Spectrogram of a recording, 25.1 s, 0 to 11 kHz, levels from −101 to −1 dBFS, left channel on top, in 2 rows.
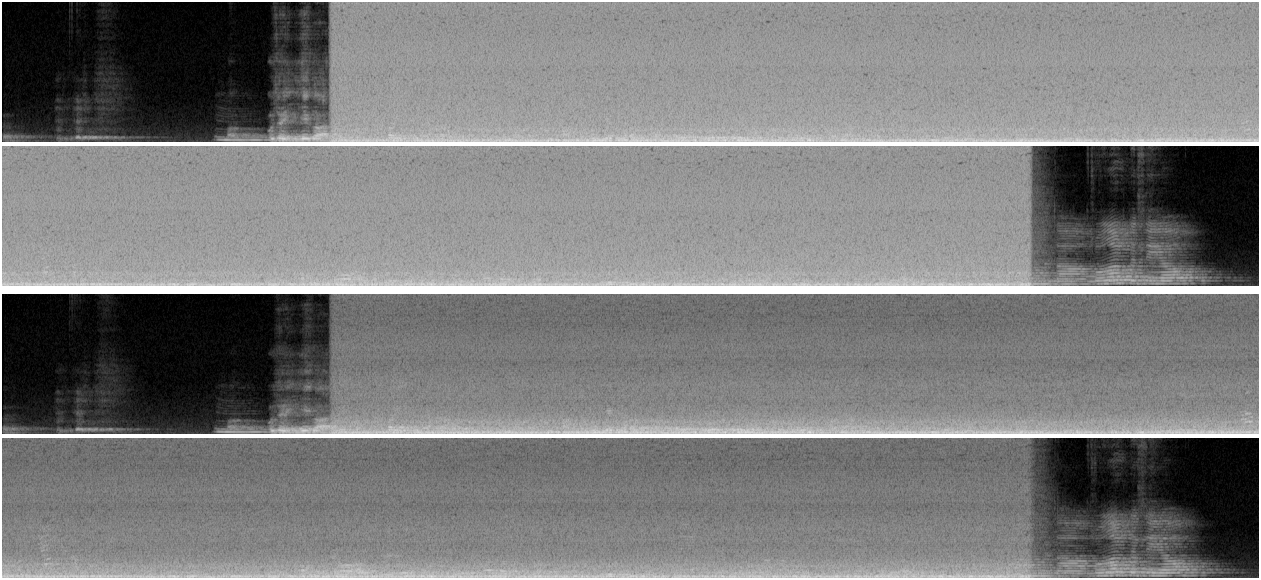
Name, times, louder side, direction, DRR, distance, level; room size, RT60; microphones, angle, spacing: voice 1, 0.7-1.1 2.1-2.8 7.5-8.0 11.5-14.1 19.3-24.4, equal, 15° left, 2 dB, 6.3 m, -36 dB
voice 2, 2.7-4.7 5.6-9.0 15.5-18.8, left 1 dB, 65° left, 2 dB, 3.8 m, -28 dB
sound 1, 3.3-22.9, left 4 dB, 45° left, 0.7 m, -19 dB
23.5 x 19.5 x 7.3 m, 1.0 s
head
